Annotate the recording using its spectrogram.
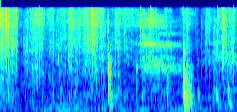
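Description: Thin plastic packaging bag rustling and crinkling as hands pull it open, with one sharp snap of the plastic near the end.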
